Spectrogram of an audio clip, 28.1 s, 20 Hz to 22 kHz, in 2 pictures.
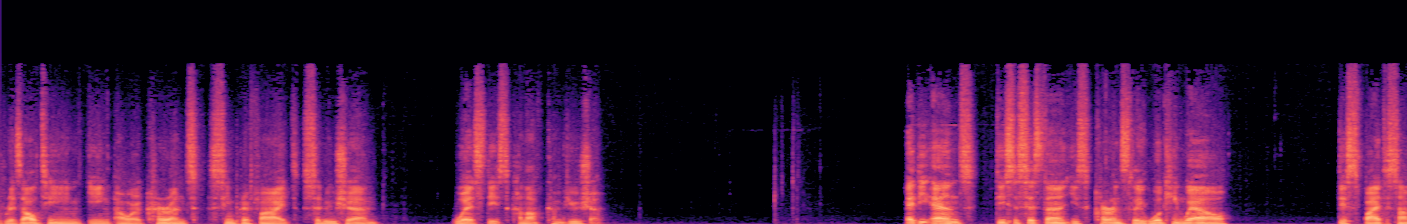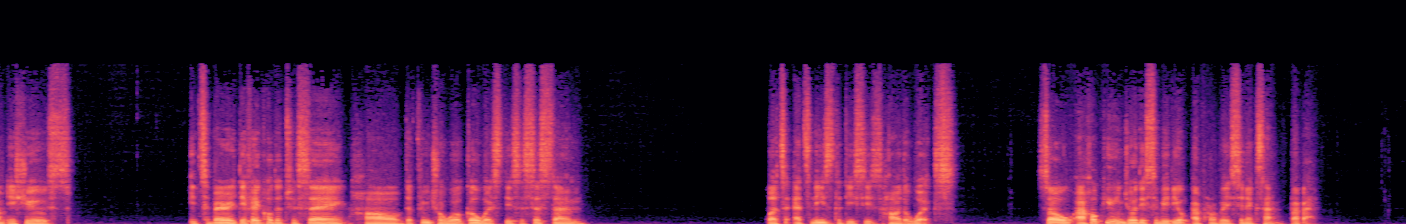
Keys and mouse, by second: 3.3 middle click, 7.7 d, 8.2-11.0 drag, 11.2 d, 11.4 middle click, 11.4 d, 12.7-13.7 drag, 15.5-16.1 drag, 16.5 x, 17.2 click, 17.3 middle click, 18.2 click.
